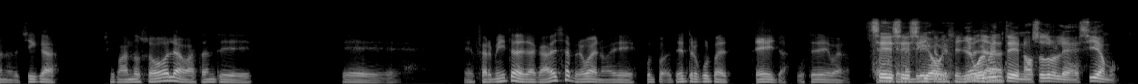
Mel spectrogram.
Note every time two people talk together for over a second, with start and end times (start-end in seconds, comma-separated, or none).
8.6-10.1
